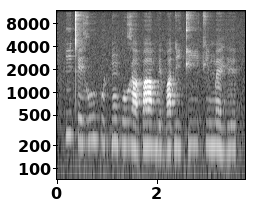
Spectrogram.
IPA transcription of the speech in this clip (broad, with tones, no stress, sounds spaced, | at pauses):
i˦ tʰ e˨ ɣ uː˦ kʷ e˨ k͡p ũ˦˨ p o˦ ɣ a˨ p aː˦ b e˨ b a˦ ɗ i˨˦ kʼ iː˦ t͡ʃ i˦ m ɛ˦˨ j ɪ˦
